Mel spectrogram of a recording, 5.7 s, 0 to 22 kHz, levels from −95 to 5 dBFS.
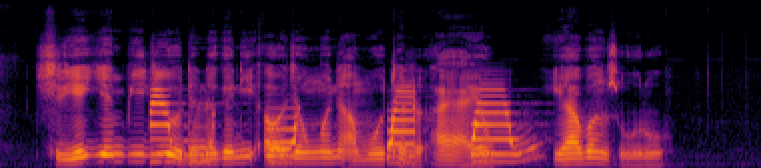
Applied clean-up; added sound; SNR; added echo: none; Guitar; 1 dB; none.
